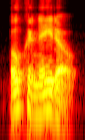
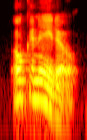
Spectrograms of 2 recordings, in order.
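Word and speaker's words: Okonedo: I don't know if I'm going to be pronouncing this right selfie okanado that looks right that well that sounds right from what it looks like o-k-o-n-e-d-o okay NATO okinado Sophie okanedo okay who plays Allison it's funny it says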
